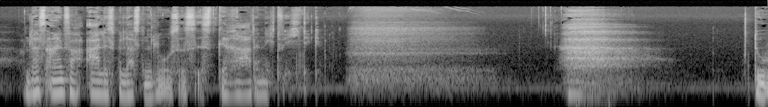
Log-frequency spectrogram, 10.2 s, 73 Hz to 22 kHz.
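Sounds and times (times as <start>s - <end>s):
speech: 0.3s - 4.3s
deep breath in: 4.6s - 6.8s, 7.4s - 9.0s.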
